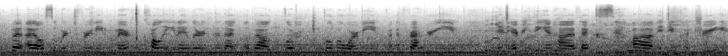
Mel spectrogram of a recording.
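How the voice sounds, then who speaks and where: Over loud background noise, a woman talks at a fairly quick pace. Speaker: university student. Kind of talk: casual chat. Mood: calm, thoughtful. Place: bus.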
